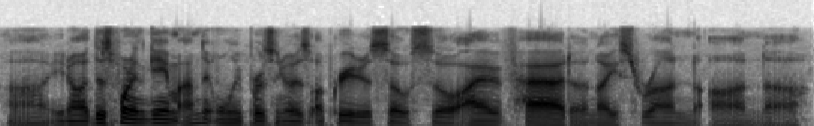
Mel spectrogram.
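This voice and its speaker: A man's voice: extremely low pitch, fairly quick, vocal fry, a bit bright, highs cut off. A man giving casual commentary on a board game replay, thinking aloud in a hesitant, matter-of-fact way. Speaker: board game player reviewing own replay.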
